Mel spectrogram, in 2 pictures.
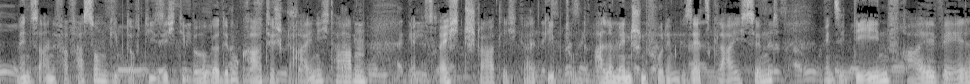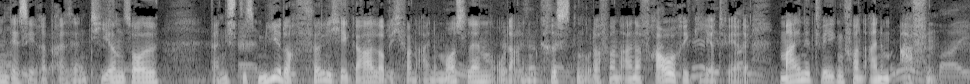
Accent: Cairo, Cairo Governorate, Egypt; Ich bin in Kairo aufgewachsen.

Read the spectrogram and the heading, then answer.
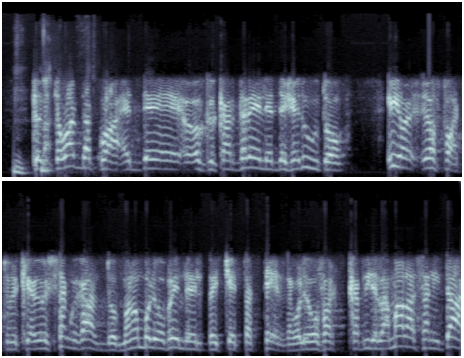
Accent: Naples, Campania, Italy; Io sono napoletano e non mi vergogno di essere

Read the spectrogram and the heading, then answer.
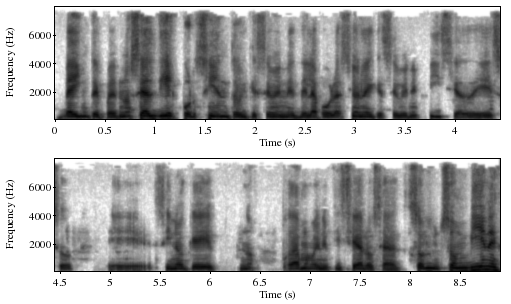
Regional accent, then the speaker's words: Buenos Aires, Argentina; y yo que soy porteña, digamos

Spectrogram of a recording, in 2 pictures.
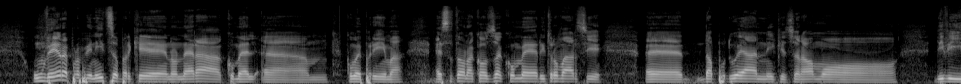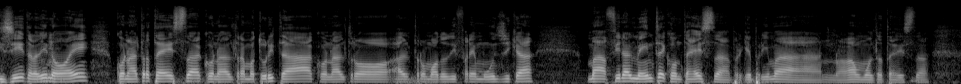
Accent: New Zealand; first language English; Italian is a second language; now in Italy; sono originario della Nuova Zelanda, cresciuto con madrelingua inglese, quindi mi viene naturale cantare in inglese.

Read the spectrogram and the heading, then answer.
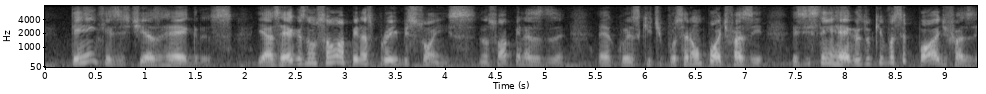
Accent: Osasco, São Paulo, Brazil; eu nasci em favela, em Osasco.

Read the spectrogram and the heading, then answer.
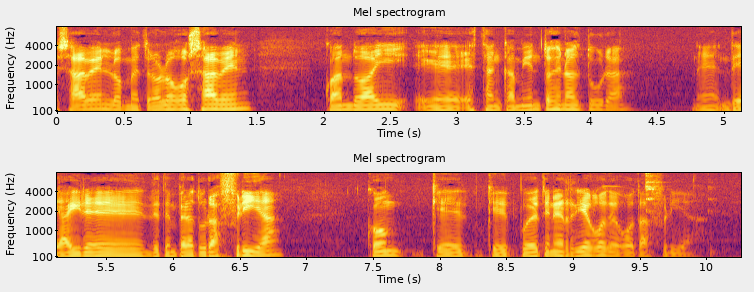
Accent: Xixona, Valencian Community, Spain; Una vez en mi pueblo, en Gijona

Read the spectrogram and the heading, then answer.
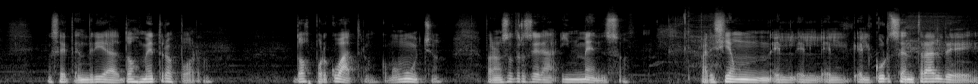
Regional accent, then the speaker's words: Trelew, Chubut, Argentina; yo nací en Trelew. Uh-huh. En la provincia del Chubut, sí, en el sur.

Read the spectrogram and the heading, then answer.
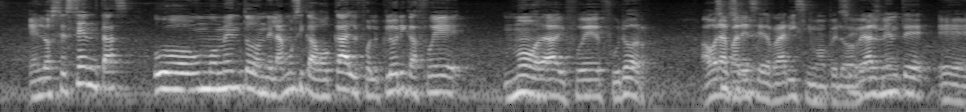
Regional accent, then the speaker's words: Bahía Blanca, Buenos Aires Province, Argentina; moved away as an adult; now in Buenos Aires, Argentina; yo nací en Bahía Blanca. Me vine a vivir a Bernal a los 19 años claro. y después a los 25 me vine al Abasto.

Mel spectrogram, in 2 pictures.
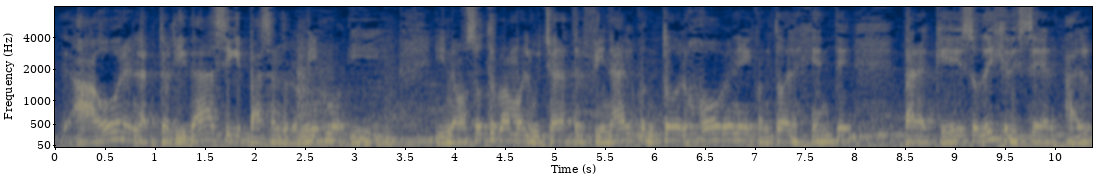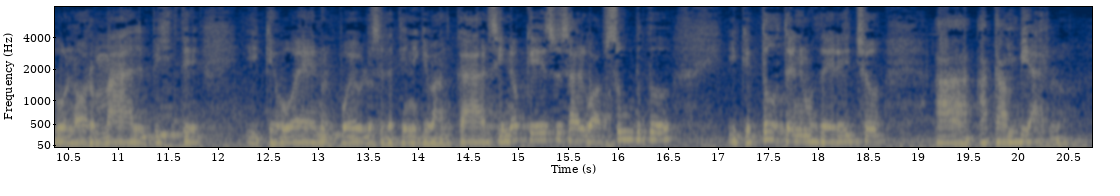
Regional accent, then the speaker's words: San Luis, Argentina; born there; Yo nací acá en San Luis.

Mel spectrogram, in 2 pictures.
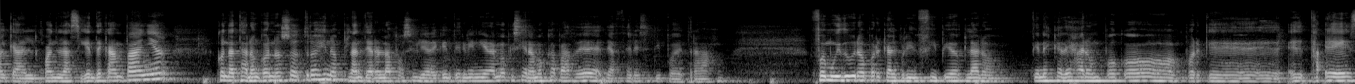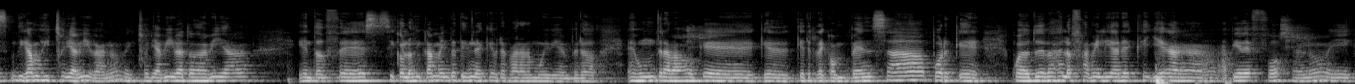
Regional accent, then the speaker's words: Écija, Andalusia, Spain; dos de ellas somos de aquí de Écija. Yo, como digo, tengo mi sucursal aquí y funciona, y yo siempre trabajo aquí en Écija

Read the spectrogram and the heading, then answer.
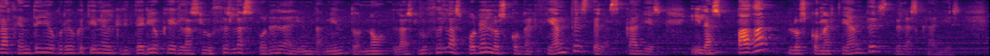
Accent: Barcelona, Catalonia, Spain; yo soy de Nou Barris y que Nou Barris está en Barcelona

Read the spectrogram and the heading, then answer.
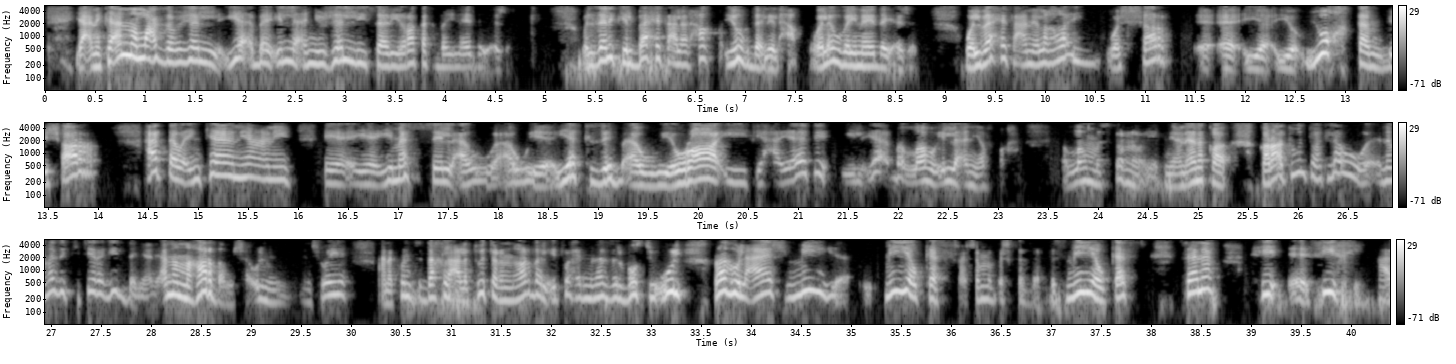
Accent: Mansoura, Dakahlia, Egypt; الجمعيه الشرعيه عندنا في المنصوره

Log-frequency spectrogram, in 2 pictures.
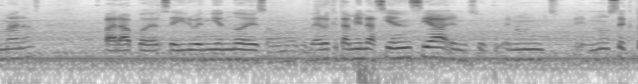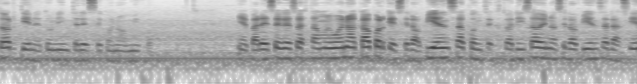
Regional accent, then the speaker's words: Argentina; Nosotras somos de Argentina

